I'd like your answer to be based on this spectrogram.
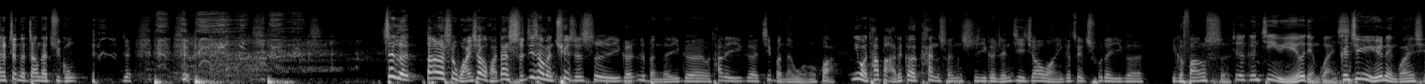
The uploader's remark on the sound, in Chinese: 6月20日下午《东亚观察局》联合JustPod举办了节目上线一周年感谢祭活动，100名节目听友来到现场，听三位主播的特别分享并且提问互动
